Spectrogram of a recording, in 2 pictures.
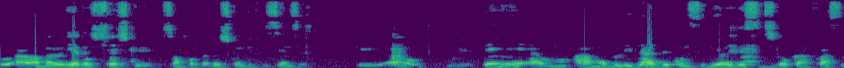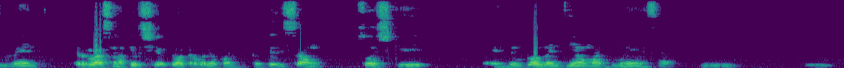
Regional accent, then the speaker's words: Cazenga, Luanda, Angola; conhecer o Sr. Felisberto foi através de uma palestra que foi do empreendedor, também num Cazenga, sou do Cazenga.

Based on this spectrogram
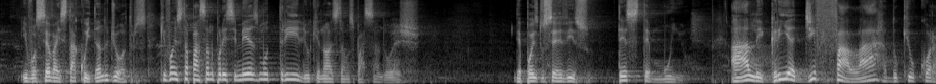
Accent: Belo Horizonte, Minas Gerais, Brazil; Nós somos de Belo Horizonte.

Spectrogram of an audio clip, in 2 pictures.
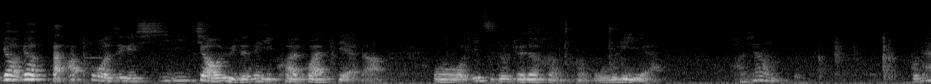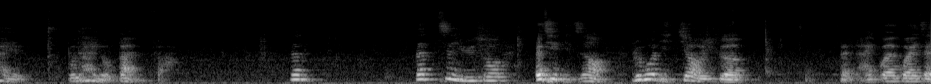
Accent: Taiwan; 那现在我们台湾人啊，肾坏掉是钾离子造成的

